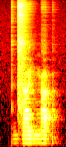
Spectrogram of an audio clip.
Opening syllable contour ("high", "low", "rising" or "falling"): high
